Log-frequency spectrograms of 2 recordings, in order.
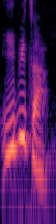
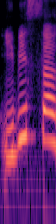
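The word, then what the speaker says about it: Ibiza: 관광지는 일단 발렌시아 그리고 이비자 비사라는 하죠 이비사 섬은 클럽으로 유명해요 그래서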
